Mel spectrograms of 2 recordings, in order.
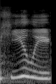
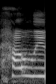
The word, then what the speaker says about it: Heli: I first met you I called you Healey cuz that's how it looks like your name is spelled but then you're like no it's heli like a helicopter so I'm like okay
